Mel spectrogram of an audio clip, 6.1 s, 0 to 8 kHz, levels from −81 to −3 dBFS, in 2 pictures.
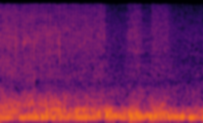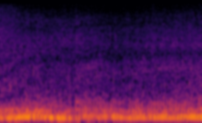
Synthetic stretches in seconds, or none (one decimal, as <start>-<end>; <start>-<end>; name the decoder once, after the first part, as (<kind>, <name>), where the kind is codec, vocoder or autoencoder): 0.0-0.9 (codec, SNAC)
